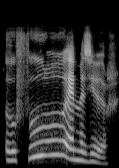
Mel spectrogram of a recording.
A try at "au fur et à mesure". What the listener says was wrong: There's no four, nothing is in the oven. Au fur et à mesure. Au fur et à mesure. Au fur et à mesure.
